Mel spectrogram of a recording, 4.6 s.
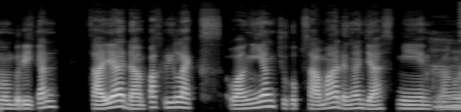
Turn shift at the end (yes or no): yes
